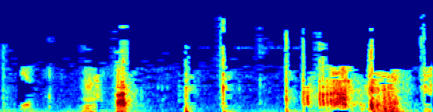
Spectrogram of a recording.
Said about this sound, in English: Look at this drawer. It isn't as deep as the others. Why, it has a false bottom. Why, so it has. Can you take out that false bottom, Dr. Carew? Yes. Hand me that letter opener, please.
